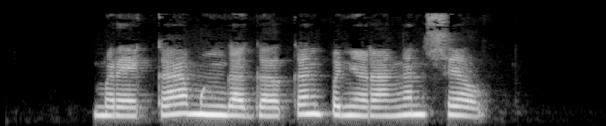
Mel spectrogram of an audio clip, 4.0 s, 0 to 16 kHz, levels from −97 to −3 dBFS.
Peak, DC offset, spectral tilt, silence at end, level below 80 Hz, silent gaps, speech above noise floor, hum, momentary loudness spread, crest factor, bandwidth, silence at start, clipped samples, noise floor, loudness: -4 dBFS; under 0.1%; -5 dB/octave; 0.8 s; -68 dBFS; none; 72 dB; none; 7 LU; 14 dB; 11.5 kHz; 0.65 s; under 0.1%; -88 dBFS; -17 LUFS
